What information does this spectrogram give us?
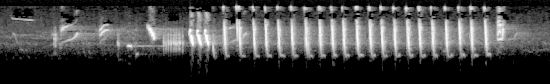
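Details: A common nightingale, singing in spring, opens with a few varied whistles and chirps, then breaks into a fast, loud run of about twenty identical sharp notes. The background is quiet.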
